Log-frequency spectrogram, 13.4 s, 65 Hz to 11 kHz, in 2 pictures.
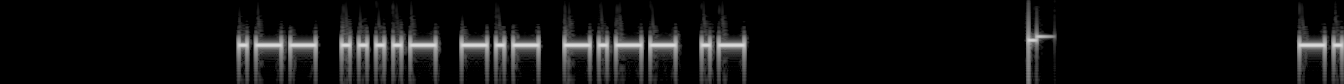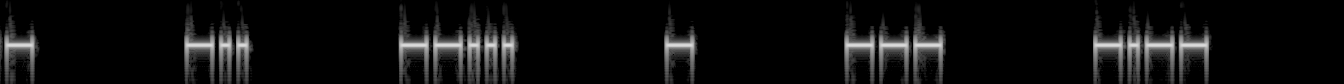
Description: Morse code, heard as a keyed tone, about 28 wpm, spaced as for 14 wpm, 700 Hz. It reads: W4KYA KD7TOY
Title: USA Call Signs - 6x Character Spacing - 28wpm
